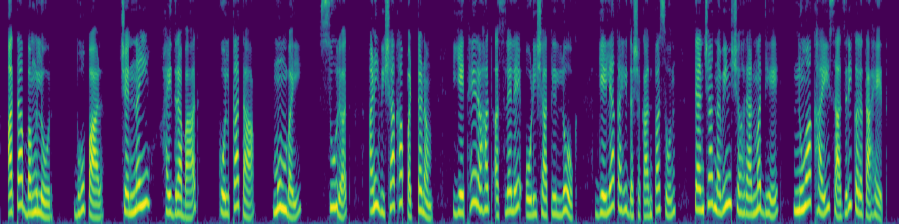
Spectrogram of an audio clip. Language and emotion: Marathi, neutral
